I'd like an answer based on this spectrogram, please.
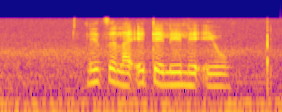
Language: Southern Sotho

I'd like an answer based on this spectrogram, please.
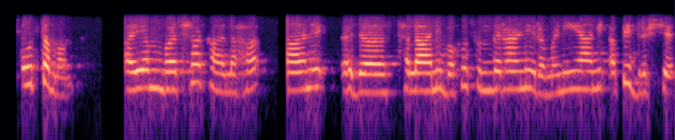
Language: Sanskrit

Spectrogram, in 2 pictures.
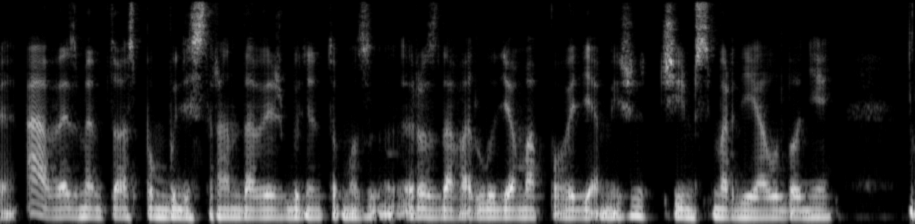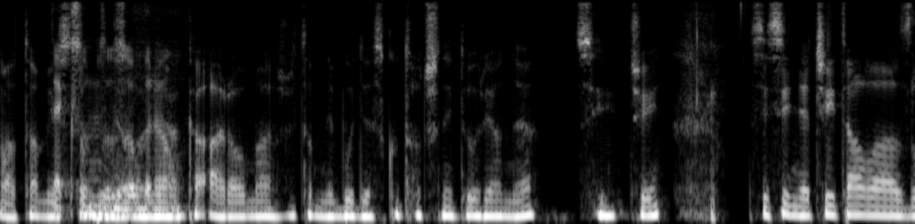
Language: Slovak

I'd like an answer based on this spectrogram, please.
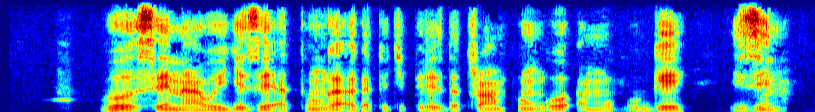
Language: Kinyarwanda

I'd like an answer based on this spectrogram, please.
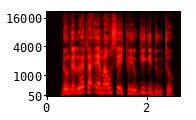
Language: Luo (Kenya and Tanzania)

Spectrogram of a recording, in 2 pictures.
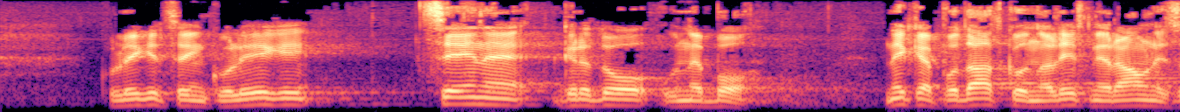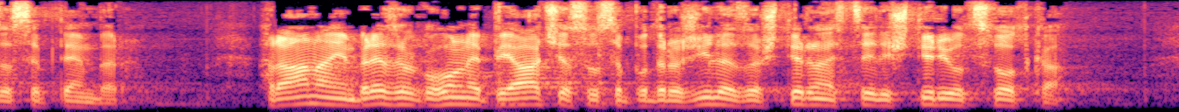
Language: Slovenian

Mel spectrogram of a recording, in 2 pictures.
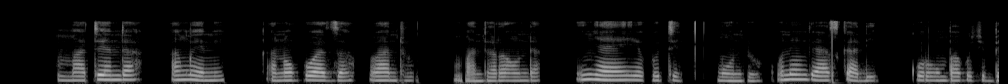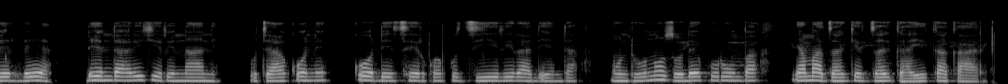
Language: Ndau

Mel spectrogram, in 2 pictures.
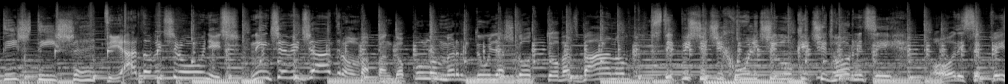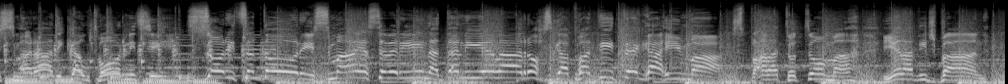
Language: Croatian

